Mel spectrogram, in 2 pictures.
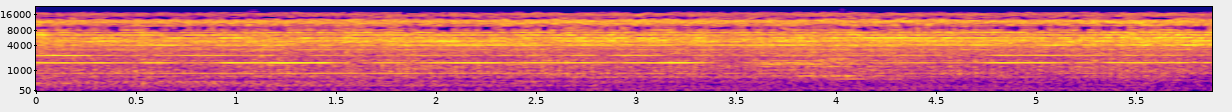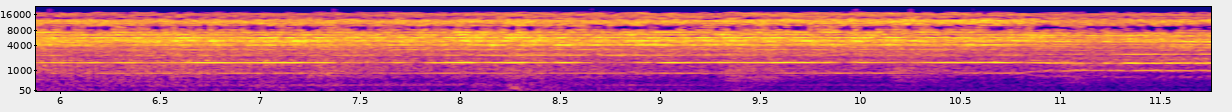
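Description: A steady, high, whistling tone sits over a constant hiss once the system reaches full pressure; it is abnormal, and the cause is not clear.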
